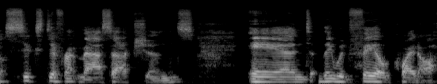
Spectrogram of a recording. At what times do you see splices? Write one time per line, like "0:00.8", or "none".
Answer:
none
